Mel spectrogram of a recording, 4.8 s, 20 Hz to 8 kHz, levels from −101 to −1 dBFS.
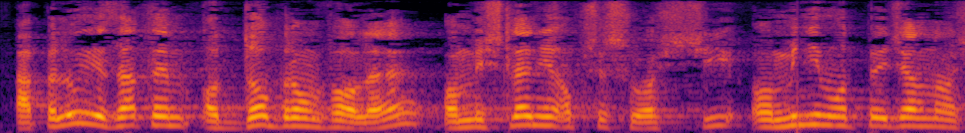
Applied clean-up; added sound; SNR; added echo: none; none; none; reverberation time 0.3 s.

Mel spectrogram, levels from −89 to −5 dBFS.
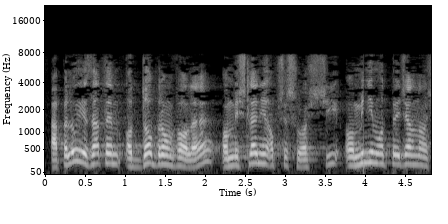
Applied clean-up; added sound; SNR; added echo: none; none; none; none.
